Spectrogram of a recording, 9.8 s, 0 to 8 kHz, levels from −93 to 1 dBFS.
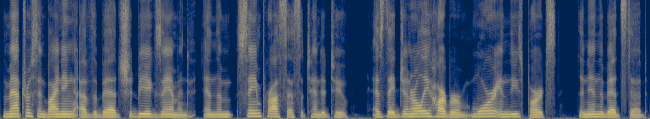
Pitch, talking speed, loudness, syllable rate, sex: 165 Hz, 170 wpm, -20 LUFS, 4.8 syllables/s, female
